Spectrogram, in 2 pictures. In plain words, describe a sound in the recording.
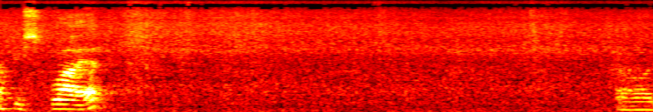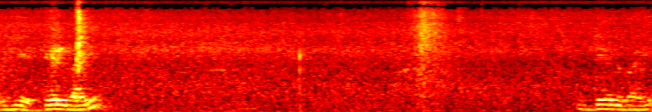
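A man speaks calmly in short bursts, close by.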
